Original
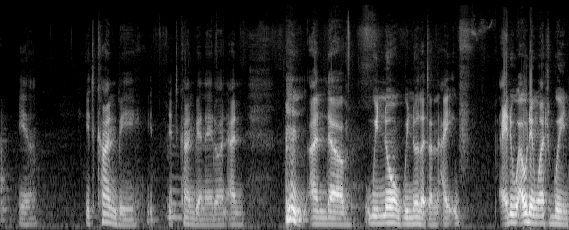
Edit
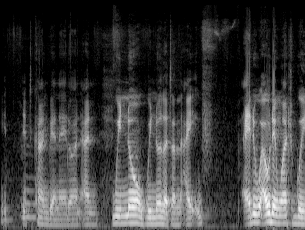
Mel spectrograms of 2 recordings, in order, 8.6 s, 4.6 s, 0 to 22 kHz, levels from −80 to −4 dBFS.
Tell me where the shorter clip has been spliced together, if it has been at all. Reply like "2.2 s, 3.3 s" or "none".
1.5 s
